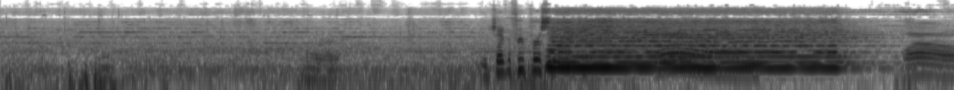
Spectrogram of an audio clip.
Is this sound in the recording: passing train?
yes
